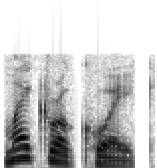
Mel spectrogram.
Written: microquake

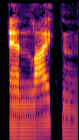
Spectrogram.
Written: enlighteningly

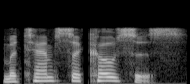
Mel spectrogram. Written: metempsychosis

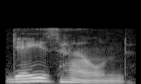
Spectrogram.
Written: gazehound

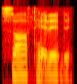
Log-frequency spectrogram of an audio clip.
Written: softheaded

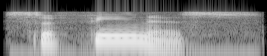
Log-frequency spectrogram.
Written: saphenous

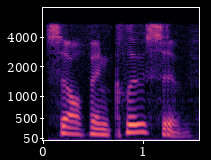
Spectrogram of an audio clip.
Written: self-inclusive

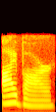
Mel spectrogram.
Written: eyebar

